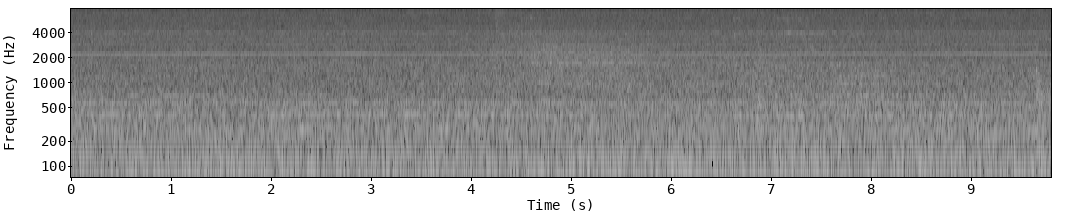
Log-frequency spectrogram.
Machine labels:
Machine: pump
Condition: normal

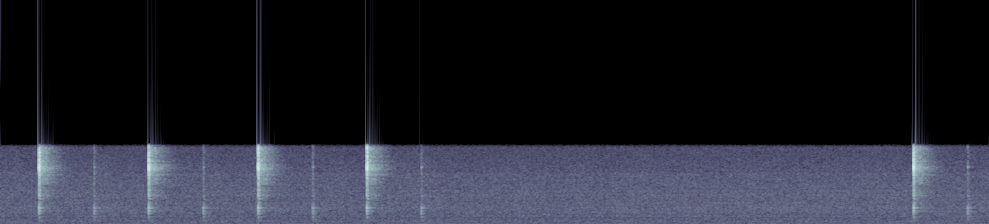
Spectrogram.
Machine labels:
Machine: valve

